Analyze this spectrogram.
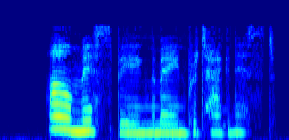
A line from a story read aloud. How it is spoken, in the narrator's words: she said wistfully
